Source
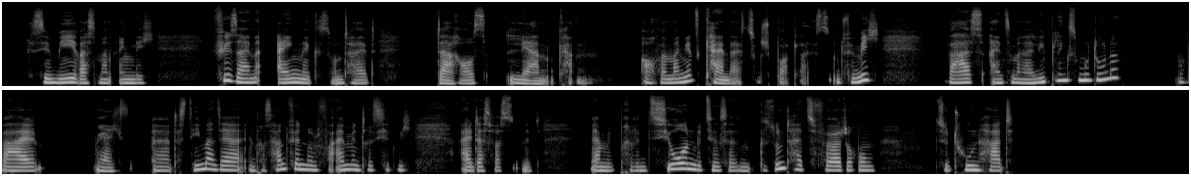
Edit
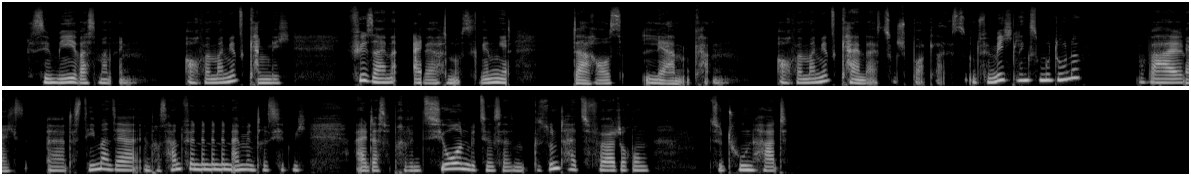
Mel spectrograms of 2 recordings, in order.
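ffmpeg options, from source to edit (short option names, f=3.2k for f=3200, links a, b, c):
-filter_complex "[0:a]asplit=12[a][b][c][d][e][f][g][h][i][j][k][l];[a]atrim=end=1.202[m];[b]atrim=start=5.758:end=7.122[n];[c]atrim=start=1.198:end=2.832[o];[d]atrim=start=2.828:end=3.682,asetpts=PTS-STARTPTS,areverse[p];[e]atrim=start=3.678:end=8.732[q];[f]atrim=start=10.478:end=12.232[r];[g]atrim=start=12.888:end=14.922[s];[h]atrim=start=14.818:end=14.922[t];[i]atrim=start=14.818:end=14.922[u];[j]atrim=start=14.818:end=14.922[v];[k]atrim=start=15.218:end=16.802[w];[l]atrim=start=18.008[x];[m][n]acrossfade=d=0.004:c1=hsin:c2=hsin[y];[y][o]acrossfade=d=0.004:c1=hsin:c2=hsin[z];[z][p]acrossfade=d=0.004:c1=hsin:c2=hsin[aa];[aa][q]acrossfade=d=0.004:c1=hsin:c2=hsin[ab];[ab][r]acrossfade=d=0.004:c1=hsin:c2=hsin[ac];[ac][s]acrossfade=d=0.004:c1=hsin:c2=hsin[ad];[ad][t]acrossfade=d=0.004:c1=hsin:c2=hsin[ae];[ae][u]acrossfade=d=0.004:c1=hsin:c2=hsin[af];[af][v]acrossfade=d=0.004:c1=hsin:c2=hsin[ag];[ag][w]acrossfade=d=0.004:c1=hsin:c2=hsin[ah];[ah][x]acrossfade=d=0.004:c1=hsin:c2=hsin"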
